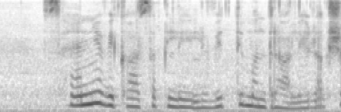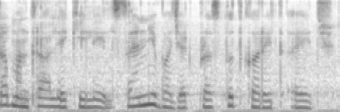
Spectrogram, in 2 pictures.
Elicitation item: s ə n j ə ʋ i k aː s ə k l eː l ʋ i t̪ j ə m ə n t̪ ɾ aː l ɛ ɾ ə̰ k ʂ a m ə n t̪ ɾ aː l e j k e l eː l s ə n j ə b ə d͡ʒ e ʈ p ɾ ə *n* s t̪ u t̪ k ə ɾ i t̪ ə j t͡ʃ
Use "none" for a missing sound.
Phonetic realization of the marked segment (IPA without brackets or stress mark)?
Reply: none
